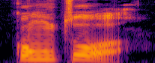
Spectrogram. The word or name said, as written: gong1zuo4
